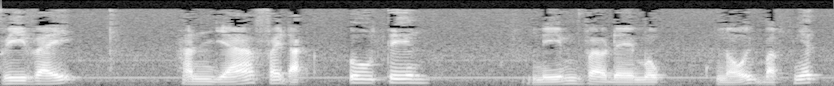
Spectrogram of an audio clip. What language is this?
Vietnamese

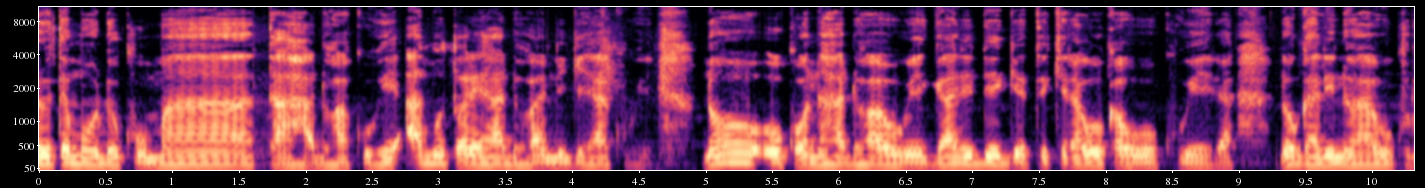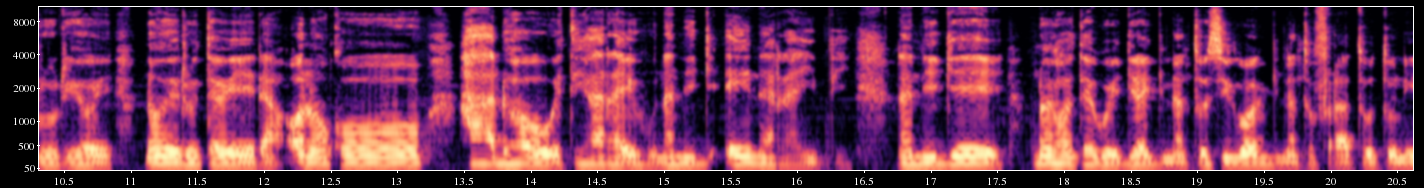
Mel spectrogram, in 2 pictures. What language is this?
Kikuyu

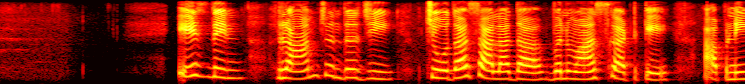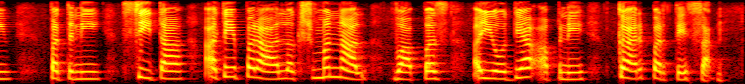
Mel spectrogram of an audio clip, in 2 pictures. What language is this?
Punjabi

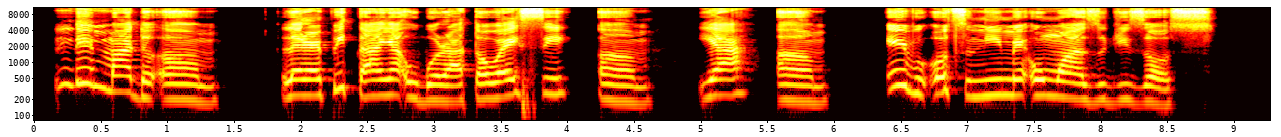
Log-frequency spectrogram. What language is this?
Igbo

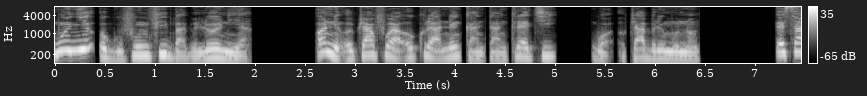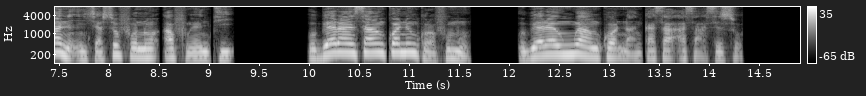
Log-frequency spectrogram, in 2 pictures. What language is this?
Akan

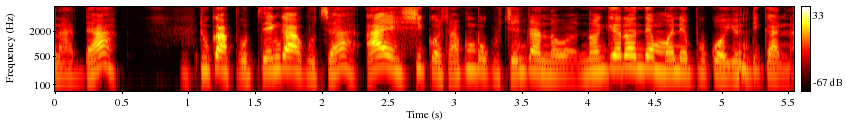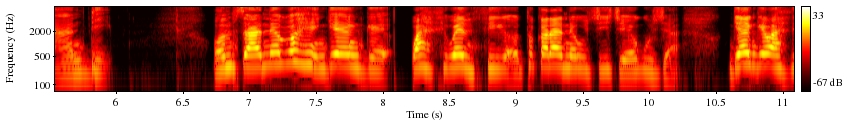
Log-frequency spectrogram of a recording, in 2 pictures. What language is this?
Kwambi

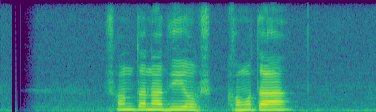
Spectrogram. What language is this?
Bangla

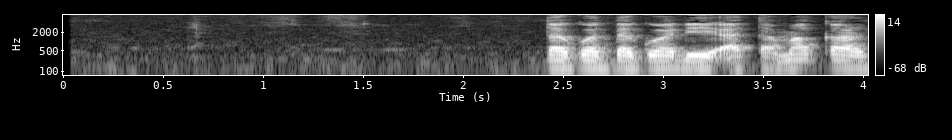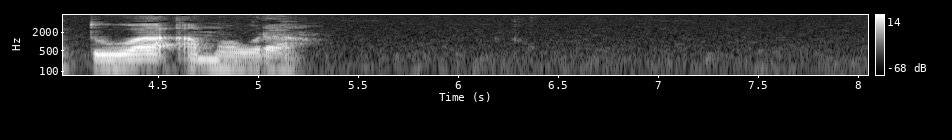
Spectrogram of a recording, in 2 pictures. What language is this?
Wuzlam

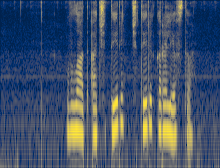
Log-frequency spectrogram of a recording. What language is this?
Russian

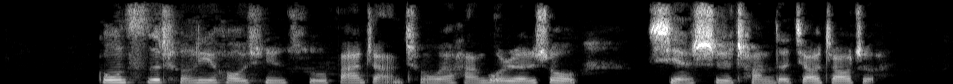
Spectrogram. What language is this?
Chinese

